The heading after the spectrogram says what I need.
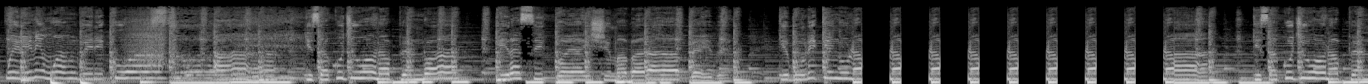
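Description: A likely playback stall from 8.62 to 11.74 s causes stutter with silent gaps: one 104 ms burst recurs eight times, separated by 286 ms of silence.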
